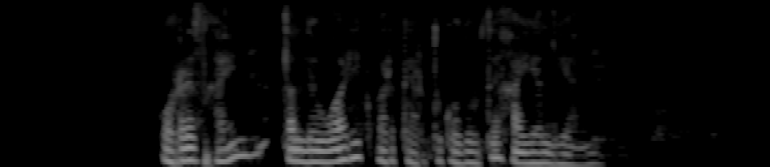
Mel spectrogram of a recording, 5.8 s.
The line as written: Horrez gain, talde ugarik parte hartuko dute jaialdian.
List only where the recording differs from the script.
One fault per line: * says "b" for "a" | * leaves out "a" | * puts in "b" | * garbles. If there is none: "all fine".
all fine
